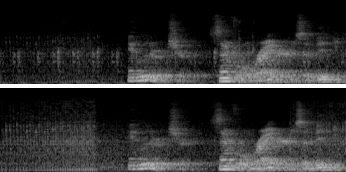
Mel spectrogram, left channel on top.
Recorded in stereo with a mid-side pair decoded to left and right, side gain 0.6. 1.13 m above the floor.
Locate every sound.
1.3 s a man speaking: 30° left, 0.9 m; by 3.4 s 65° right, 0.6 m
